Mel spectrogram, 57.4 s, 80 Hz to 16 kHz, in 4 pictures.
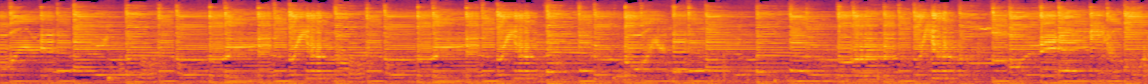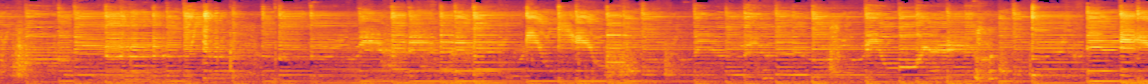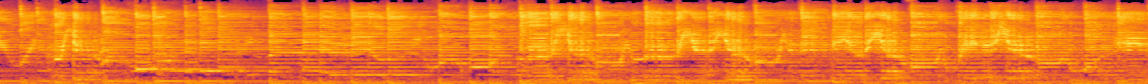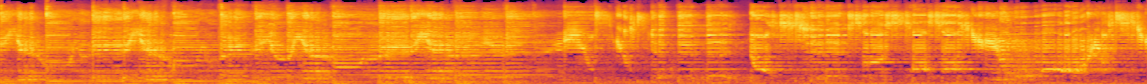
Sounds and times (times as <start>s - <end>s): Music: 0.0s - 57.3s.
